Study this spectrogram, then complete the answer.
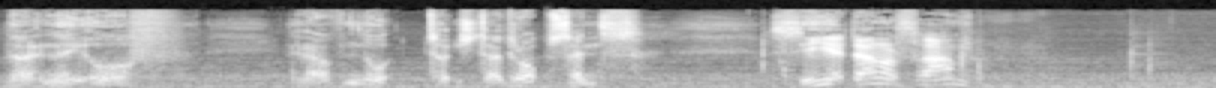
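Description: An elderly man speaks wearily, close by.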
